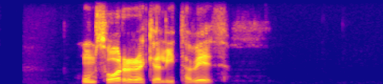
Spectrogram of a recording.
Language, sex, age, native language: Icelandic, male, 50-59, Icelandic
